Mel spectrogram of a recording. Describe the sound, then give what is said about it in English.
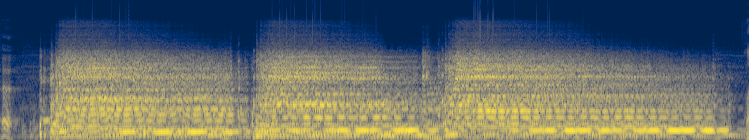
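A distorted electric guitar played through an amp rings out in three sustained chords, each swelling with a wavering, swirling modulation effect that adds constant movement to the tone, loud. “But then if you take this amp and then just, you know, like I don't even know what this next thing's gonna do.”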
